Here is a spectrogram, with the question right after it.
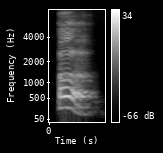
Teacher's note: It produces like an explosion. So the phoneme pa is a voiceless bilabial plosive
